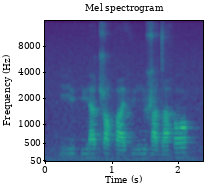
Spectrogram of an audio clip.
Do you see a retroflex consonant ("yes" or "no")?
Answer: yes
